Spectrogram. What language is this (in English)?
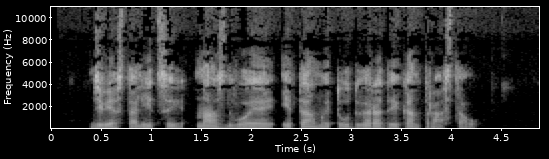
Belarusian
